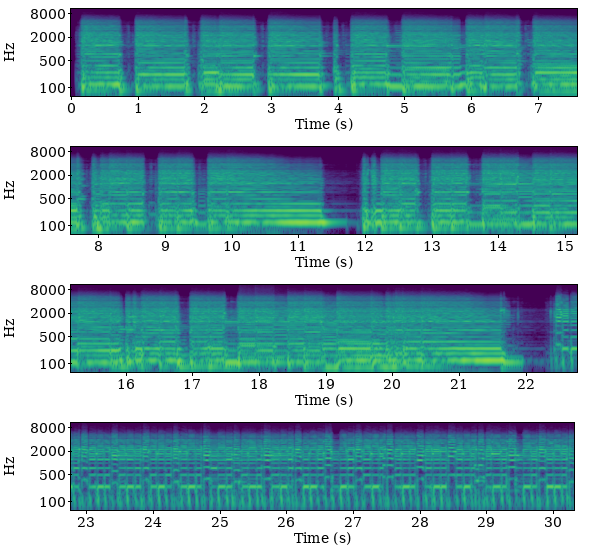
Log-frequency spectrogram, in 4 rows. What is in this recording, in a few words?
Z.Vex Sound of 59 Vertical Gain Max Tone 5 Boost on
